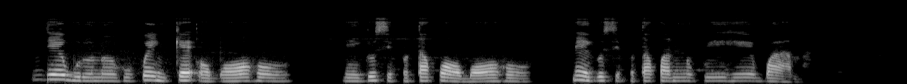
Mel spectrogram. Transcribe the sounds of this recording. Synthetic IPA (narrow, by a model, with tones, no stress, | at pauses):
n̩˦dɪ˦e˦ɡ͡bu˨ɾu˨no˨kʷu˨kʷe˦ŋ̩˨ke˦ʔɔ˨ɡ͡bɔ˨ɔ˦ɦʊ˦ | ne˨ɡo˦si˨pʊ˨ta˦kʷɔ˦ɔ˨ɡ͡bɔ˨˦ɔ˦ɦʊ˦ | ne˨ɡo˦si˨pʊ˨ta˦kʷa˦n̩˦no˦kʷu˦i˦ɦe˦ɡ͡ba˨a˨ma˨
